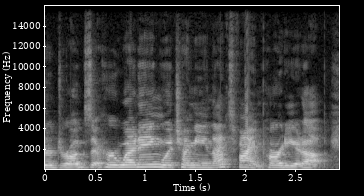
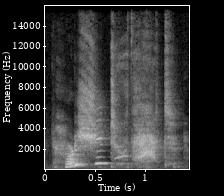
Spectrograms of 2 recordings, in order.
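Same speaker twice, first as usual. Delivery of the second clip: hushed, high, voiceless wonder; mock whisper; 6 dB quieter than usual. Retelling her own reaction to Amber, a high awed whisper. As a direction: breathe it out in disbelief. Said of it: "she's like".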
